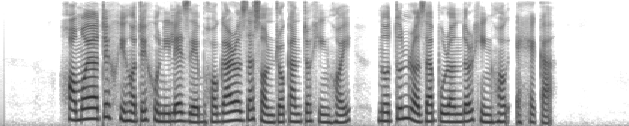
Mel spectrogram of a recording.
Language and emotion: Assamese, neutral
